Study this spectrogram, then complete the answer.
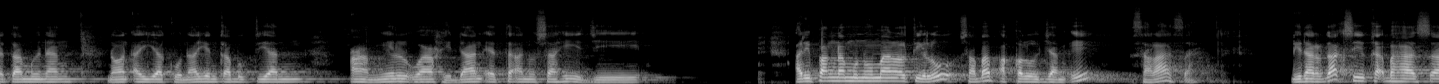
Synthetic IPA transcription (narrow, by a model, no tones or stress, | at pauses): ɛt̪amənaŋ | naɔnaijakunajənkabuk̚t̪ianamilwahidanɛ̰t̪aʔanusaɦid͡ʒi | ʔadipaŋnamunumalt̪ilusabab̚akluld͡ʒamʔisalasa̰ | dinaɾɛdaksikabaɦasa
